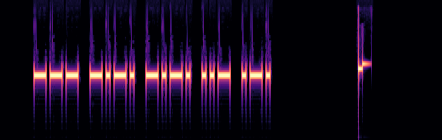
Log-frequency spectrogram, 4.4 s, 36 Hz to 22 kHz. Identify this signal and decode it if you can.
Morse code, heard as a keyed tone, about 30 wpm, 700 Hz. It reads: OCCUR
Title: Sentences from Top 900 Words - New Word Drill - 30wpm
